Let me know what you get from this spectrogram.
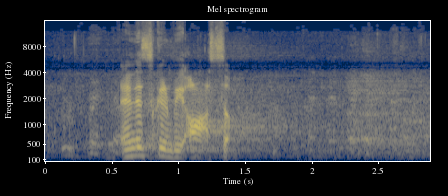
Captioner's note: audience members laughing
